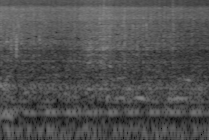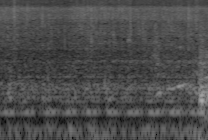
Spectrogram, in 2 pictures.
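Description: Chopped onion hits a hot pan of curry leaves and cumin and fries with a faint, steady sizzle and hiss, fairly quiet and continuous.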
